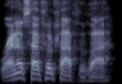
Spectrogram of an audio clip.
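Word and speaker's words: Rhynchocephalia: It starts with an R. Rhinocephalus. And that's how it's pronounced, by the way. It's correct pronunciation.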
